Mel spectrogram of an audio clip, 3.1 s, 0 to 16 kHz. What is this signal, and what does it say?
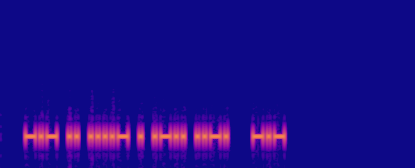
Morse code, heard as a keyed tone, about 46 wpm, 700 Hz. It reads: KI4ELF K
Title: Speed-Racing Common QSO Phrases Encore - 45wpm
